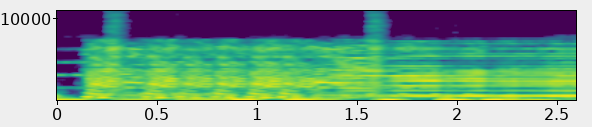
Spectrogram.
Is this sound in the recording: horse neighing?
no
